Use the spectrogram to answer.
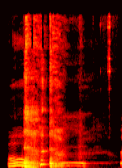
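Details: Cough during a household illness in which everyone has fever and cough.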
